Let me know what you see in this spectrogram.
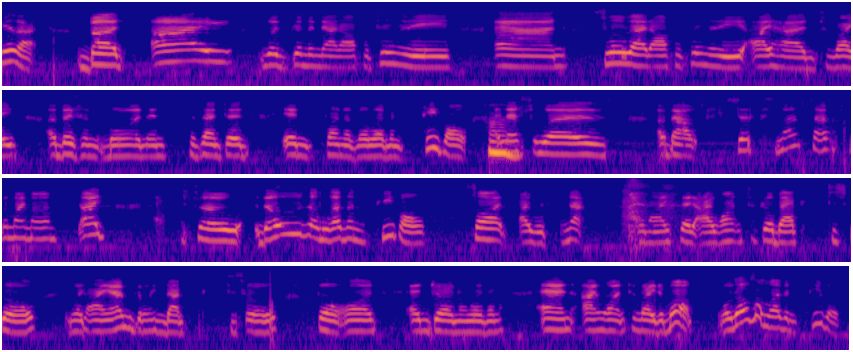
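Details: Adult woman born with cerebral palsy affecting both sides of her body; speech largely unintelligible to automatic transcription; dysarthria.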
